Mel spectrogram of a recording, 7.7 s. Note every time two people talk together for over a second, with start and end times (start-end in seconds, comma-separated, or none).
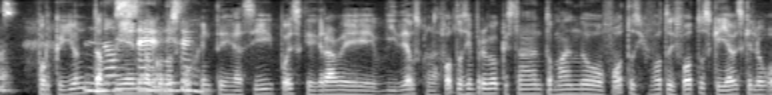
0.8-2.2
